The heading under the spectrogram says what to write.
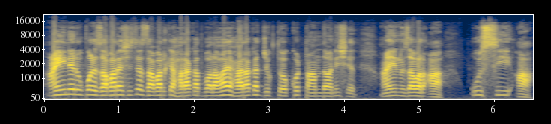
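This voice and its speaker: Man, high voice, quick pace, teaching Quran reading, breaking words into letters, dry close sound. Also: fairly bright tone, clean tone, no room sound. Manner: breaks words into letters and vowel marks, checks "বুঝে আসছে?". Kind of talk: spelling-out recitation lesson.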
